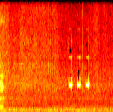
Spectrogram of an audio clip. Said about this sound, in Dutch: Oh, hebben de piept iets. Ja, die camera stopt ermee, denk ik.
